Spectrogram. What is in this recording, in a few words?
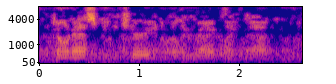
speech est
